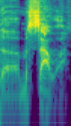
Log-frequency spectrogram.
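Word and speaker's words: Masau'u: all sounds like massau m m uh but pronounced maawa that's really the pronunciation they also call him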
